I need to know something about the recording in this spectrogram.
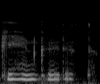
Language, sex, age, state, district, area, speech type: Kashmiri, female, 45-60, Jammu and Kashmir, Ganderbal, rural, spontaneous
